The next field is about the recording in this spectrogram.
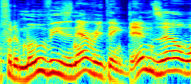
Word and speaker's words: Denzel: By the way, did you hear that his name is not pronounced Denzel? It's pronounced Denzel.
